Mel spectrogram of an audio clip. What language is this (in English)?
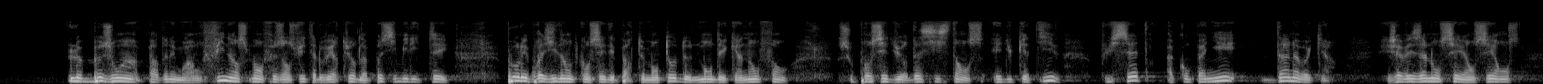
French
